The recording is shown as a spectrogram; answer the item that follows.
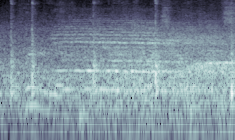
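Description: Steady background noise of a busy indoor exhibition hall, with a faint steady tone coming in about a second in and a few light clicks and taps.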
